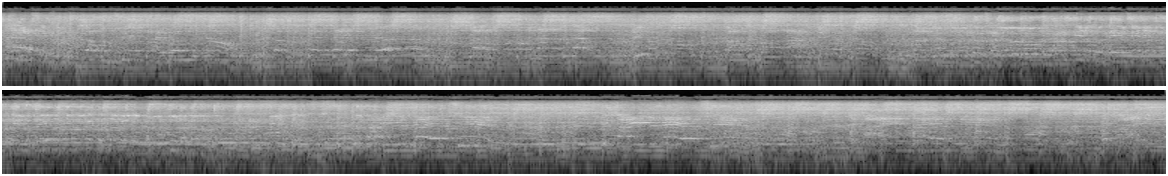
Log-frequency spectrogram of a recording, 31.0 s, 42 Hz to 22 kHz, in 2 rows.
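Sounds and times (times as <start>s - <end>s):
person singing: 0.0s - 22.4s, 23.1s - 25.9s, 26.8s - 29.2s, 30.1s - 31.0s
live rock band playing: 0.0s - 31.0s.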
